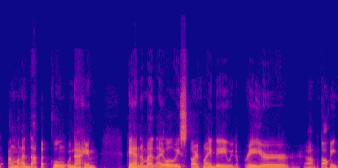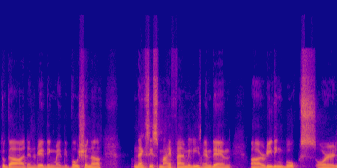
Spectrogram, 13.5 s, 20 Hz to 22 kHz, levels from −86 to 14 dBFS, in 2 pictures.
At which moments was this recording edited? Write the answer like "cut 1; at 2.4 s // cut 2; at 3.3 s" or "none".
cut 1; at 10.7 s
